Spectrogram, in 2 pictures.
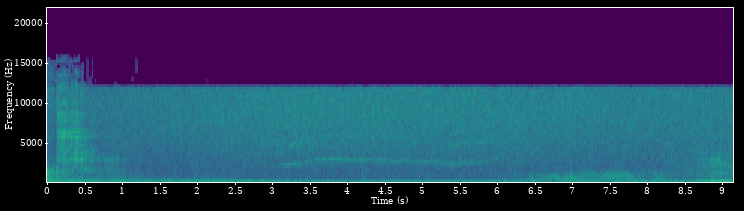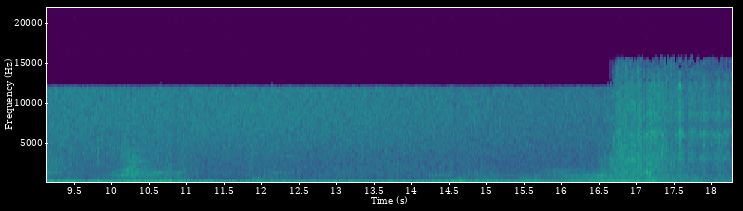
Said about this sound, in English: The National Park Service regulates how many cruise ships can come in and out of the bay and how close they can get to the whales. But still, the humpbacks that are there in the summer have to live alongside roaring boat engines.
